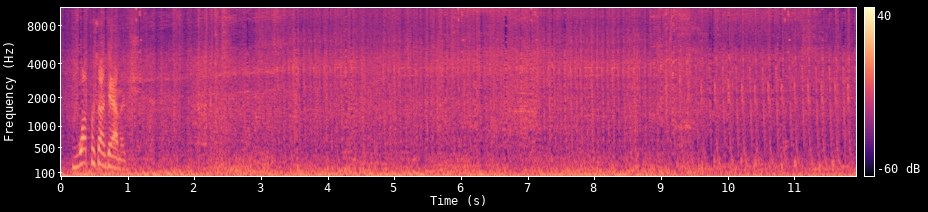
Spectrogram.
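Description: Gunfire blasts rapidly and repeatedly.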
